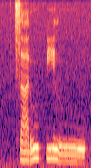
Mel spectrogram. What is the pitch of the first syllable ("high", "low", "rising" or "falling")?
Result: low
